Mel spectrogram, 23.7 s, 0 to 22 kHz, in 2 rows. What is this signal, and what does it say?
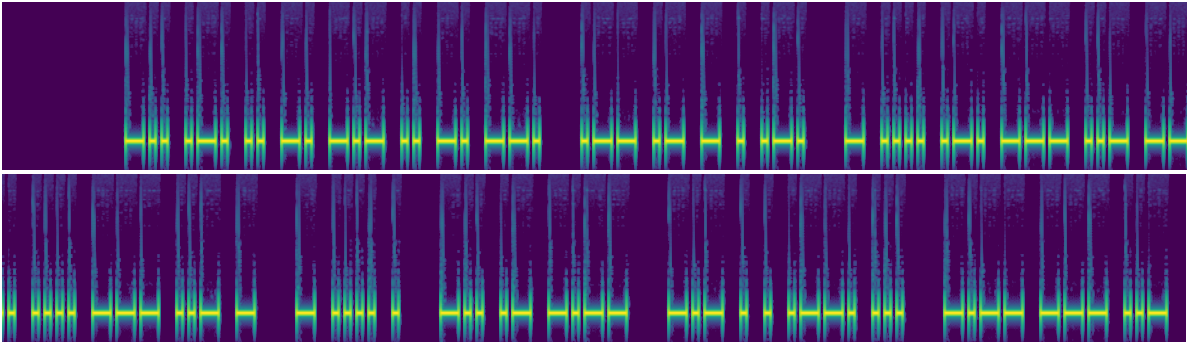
Morse code, heard as a keyed tone, about 20 wpm, 700 Hz. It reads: DRINKING WATER THROUGHOUT THE DAY KEEPS YOU
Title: Difficult Sentences with Hints - 20wpm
